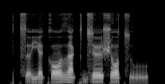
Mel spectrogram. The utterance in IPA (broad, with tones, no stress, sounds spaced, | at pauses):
t͡s ə̰˨ j ɛ˨ k ɔ˨˦ ð a˦ k d͡z øː˦ ʃ ɔ˦ t͡s ṵ˨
